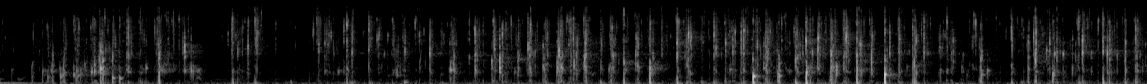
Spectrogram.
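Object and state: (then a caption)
Small bottles with liquid inside. Small bottles containing liquid are shaken close to a microphone, producing rapid, dense sloshing, dripping and plopping sounds with short, bright clicks. A brief lull near two to three seconds interrupts the shaking before it resumes steadily until the end.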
